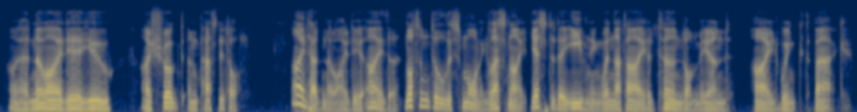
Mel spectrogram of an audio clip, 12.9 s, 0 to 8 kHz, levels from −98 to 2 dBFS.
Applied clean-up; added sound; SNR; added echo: none; none; none; none.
